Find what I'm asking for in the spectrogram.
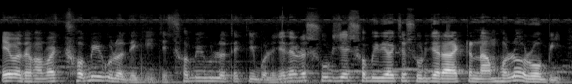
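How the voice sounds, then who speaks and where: A man teaching a children's reading lesson, spelling out words syllable by syllable in a slow, drawn-out way. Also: on the high side.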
